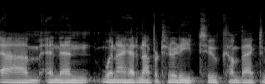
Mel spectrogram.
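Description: With an American accent, a man talks very fast in a very deep, low voice with fairly even intonation. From Michigan. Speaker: attorney. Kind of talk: interview discussion.

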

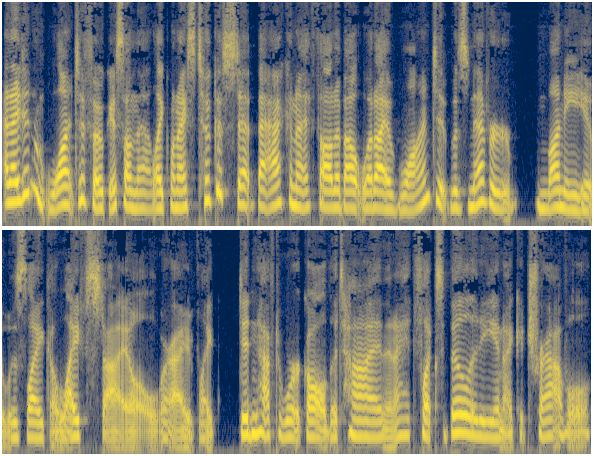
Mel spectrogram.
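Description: A woman with an American accent speaks at a fairly quick pace with vocal fry and hardly any pauses. The recording is very clean, with a silent background. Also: medium pitch for a woman, ordinary pitch variation. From US South, Georgia. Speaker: web agency founder. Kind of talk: interview.

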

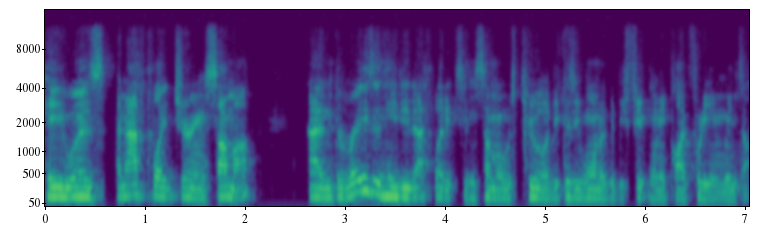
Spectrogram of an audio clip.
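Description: A man talks at a very fast pace with an Australian accent. His pitch is medium and his intonation fairly even. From Tasmania, Australia. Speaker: journalist. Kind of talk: casual chat.

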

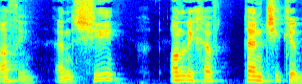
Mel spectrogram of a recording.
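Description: A man with a strong Ukrainian accent, somewhat breathy, at a fairly high pitch and fairly slow pace with lively intonation, in a very clean recording with a silent background. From Ukraine. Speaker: apostle, church leader. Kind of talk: interview, preaching-style talk. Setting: visiting in person in Montana. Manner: halting, broken grammar, earnest.

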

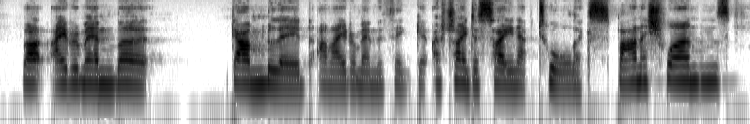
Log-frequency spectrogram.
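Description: A woman with a South Wales accent, fairly high in pitch, at a fairly quick pace with monotone, flat intonation, on a very clean recording with a silent background. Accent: Welsh (South Wales). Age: 30s. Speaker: community group founder. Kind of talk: podcast interview.

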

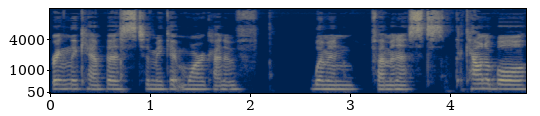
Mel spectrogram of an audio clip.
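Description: Using a normal speaking voice, a woman with an American accent talks at a moderate pace in a medium pitch. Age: 20s. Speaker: writer and activist. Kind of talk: casual interview.

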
